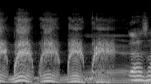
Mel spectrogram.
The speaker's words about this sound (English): Every time the duck did this, it made me laugh. When a duck quacked, it made me laugh. Because it sounds like a human laughing.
